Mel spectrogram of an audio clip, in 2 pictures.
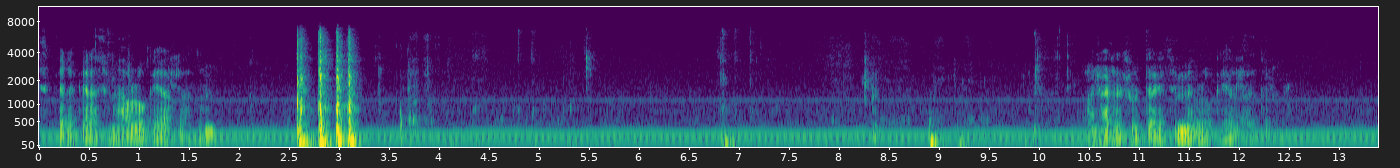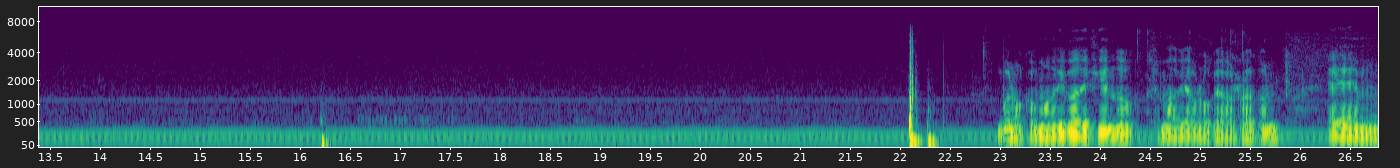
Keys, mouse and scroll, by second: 0.7 Escape, 24.5-25.5 drag.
